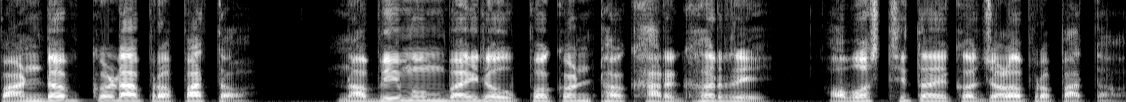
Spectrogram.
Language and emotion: Odia, neutral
